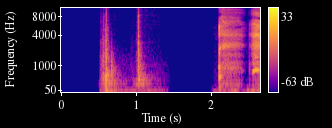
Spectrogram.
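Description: A door opening: two sharp knocks or clunks, then two louder rasping, rattling bursts a moment apart, with quiet gaps between.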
